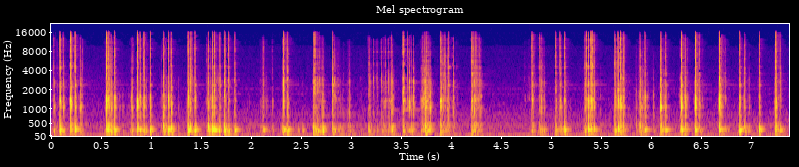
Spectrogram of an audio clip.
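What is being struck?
Metal mesh microphone grille.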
